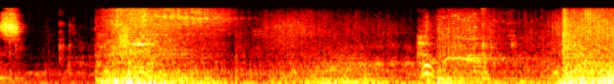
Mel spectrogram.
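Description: A burst of magic explodes with a roaring rush.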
